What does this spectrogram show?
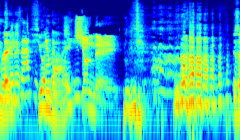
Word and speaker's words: Hyundai: can we pronounce it correctly Hyundai? For a minute? Exactly. Hyundai.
